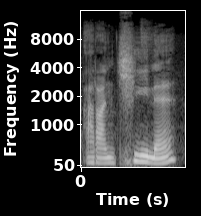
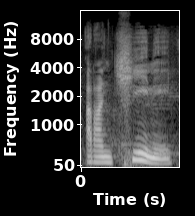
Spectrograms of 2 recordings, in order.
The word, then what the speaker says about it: arancine: the east of sicily they're called arancine and in the west of sicily as we were today in the west um they're called arancini very strange that undermines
